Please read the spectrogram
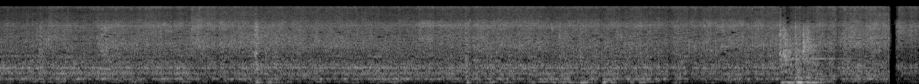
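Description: Raw beef burger patties sizzling on a hot ridged grill pan, a steady hiss that cuts out for an instant near the end.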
